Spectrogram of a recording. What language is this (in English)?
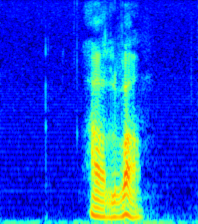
Swedish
